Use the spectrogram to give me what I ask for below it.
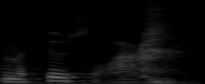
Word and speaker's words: Methuselah: That's pronounced Methuselah.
